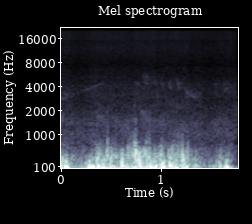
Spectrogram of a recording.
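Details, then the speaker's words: Adult yoga instructor's belly audibly gurgling during abdominal churning exercise, after drinking water beforehand: soft, low, irregular rumbling and gurgling, ordinary bowel sounds (borborygmi). "On entend mon ventre qui gargouille. J'ai bu de l'eau avant, c'est pour ça."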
